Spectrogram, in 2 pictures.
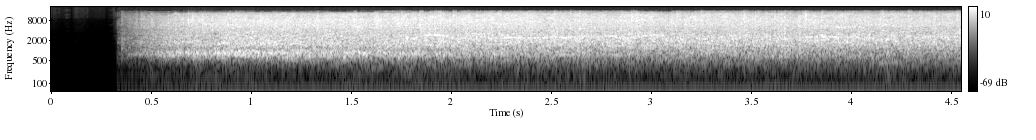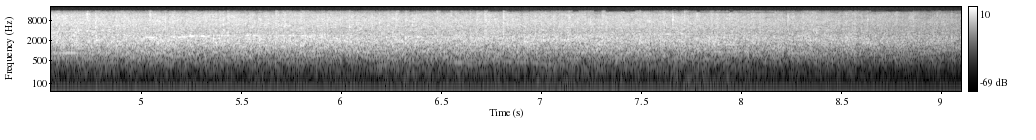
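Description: An audience breaks into applause, a dense, steady wash of many hands clapping that starts abruptly, holds strong for several seconds and then eases off slightly, with no voices.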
